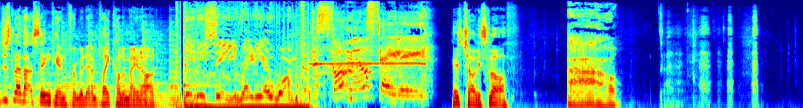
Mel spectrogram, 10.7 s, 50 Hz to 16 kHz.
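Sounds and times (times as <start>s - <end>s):
speech: 0.0s - 6.9s, 7.6s - 8.3s
person panting in quick breathy puffs: 8.8s - 10.3s.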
